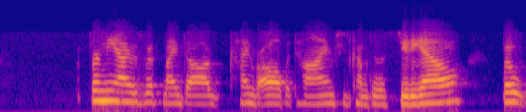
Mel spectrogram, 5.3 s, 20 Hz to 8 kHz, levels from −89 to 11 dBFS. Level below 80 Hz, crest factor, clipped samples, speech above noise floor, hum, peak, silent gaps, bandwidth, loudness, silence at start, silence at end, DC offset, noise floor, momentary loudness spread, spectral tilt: -56 dBFS; 18 dB; under 0.1%; 48 dB; none; -2 dBFS; none; 4.3 kHz; -20 LUFS; 0.9 s; 0 s; under 0.1%; -67 dBFS; 13 LU; -10 dB/octave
